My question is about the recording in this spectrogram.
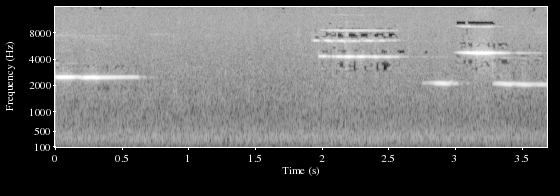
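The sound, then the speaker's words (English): A slate-gray black-faced solitaire, moving furtively in the dense understory of a wet mountain forest in Costa Rica, sings a few long, pure, whistled notes at different high pitches, steady and ringing, some overlapping like chords, with brief pauses between phrases over a soft low hiss. “In wet mountain forests of Costa Rica, a slate-gray bird sings as it moves furtively in the dense understory. It's the black-faced solitaire.”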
